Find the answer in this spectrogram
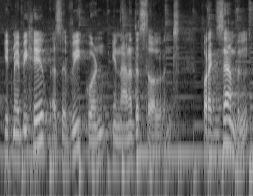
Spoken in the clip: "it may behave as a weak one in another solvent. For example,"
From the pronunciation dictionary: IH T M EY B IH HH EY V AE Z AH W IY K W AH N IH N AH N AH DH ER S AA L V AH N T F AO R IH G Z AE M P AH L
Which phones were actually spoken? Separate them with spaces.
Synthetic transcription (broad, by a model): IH T M EY B IH HH EY V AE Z AH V IY K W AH N IH N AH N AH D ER S AA L V AH N T F AO R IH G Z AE M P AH L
